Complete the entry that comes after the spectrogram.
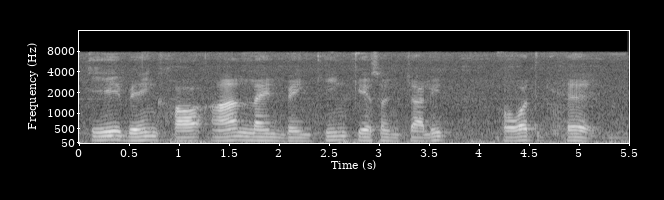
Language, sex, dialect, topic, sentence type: Chhattisgarhi, male, Eastern, banking, statement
